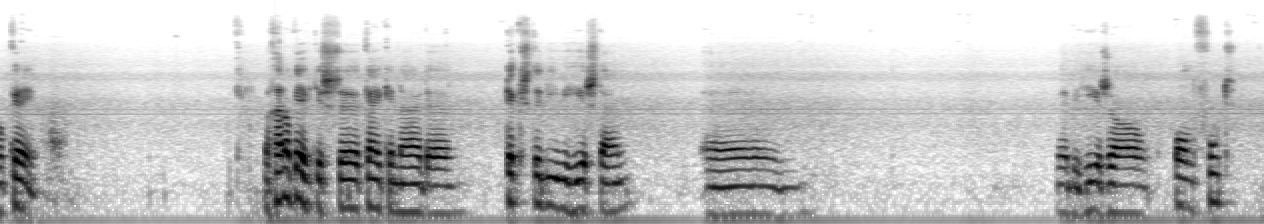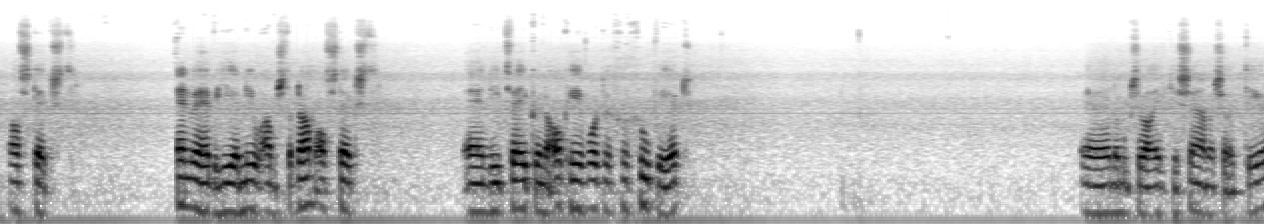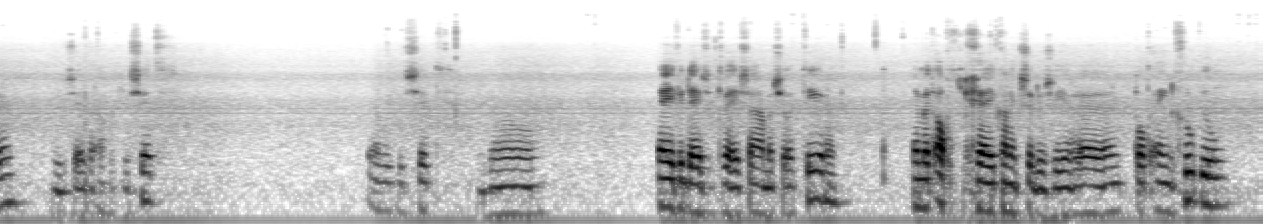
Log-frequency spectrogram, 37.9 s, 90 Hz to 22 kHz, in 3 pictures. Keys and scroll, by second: 20.9 g, 26.0 z, 29.4 z, 32.3 super+z, 34.9 g.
